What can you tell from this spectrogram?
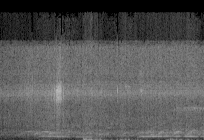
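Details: A pack of coyotes across the street from a house gives distant, thin, wavering howls that slide up and down, with a nearby voice and low thumps.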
